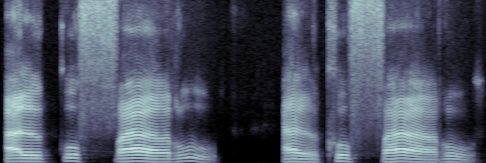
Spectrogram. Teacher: ada Alif ya Alif setelah fathah Nah maka Fanya dibaca Dua harakat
